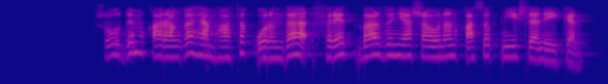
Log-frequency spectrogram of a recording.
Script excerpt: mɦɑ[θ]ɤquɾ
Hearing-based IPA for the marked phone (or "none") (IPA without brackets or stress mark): θ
